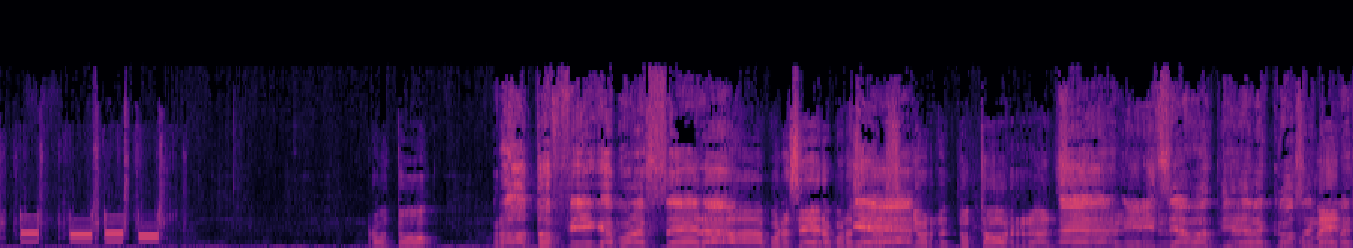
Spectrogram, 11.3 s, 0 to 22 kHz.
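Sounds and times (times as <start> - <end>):
low continuous hum: 0.0 - 11.2
touch-tone keypad beeps dialing a telephone number: 0.1 - 1.4
speech: 3.1 - 11.2.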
